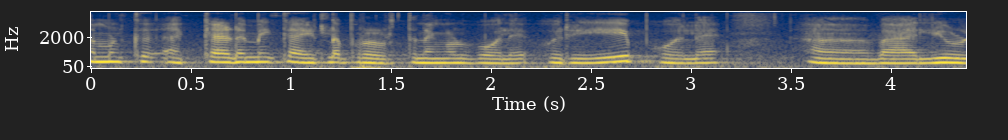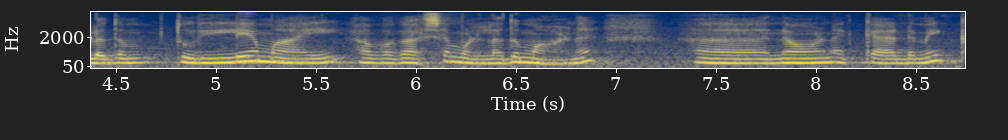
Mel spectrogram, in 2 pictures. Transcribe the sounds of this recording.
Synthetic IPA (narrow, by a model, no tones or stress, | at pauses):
nɐmːɐɭkɨʔɐkːaːɽɐmikʲːaːjiʈːiɭːɐprɐʋɐrt̪ɐnɐŋːɐɭpo̞ːle̞ʔo̞ɾeːpʰo̞ːle̞ | ʋaːljujuɭːɐðumt̪uljɐmaːjiɐʋɐɣaːɕɐmuɭːɐðumaːɳɨ | no̞ːɳɐkːaːɖɐmikː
